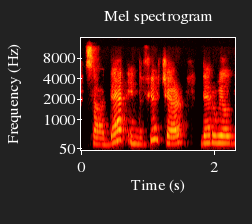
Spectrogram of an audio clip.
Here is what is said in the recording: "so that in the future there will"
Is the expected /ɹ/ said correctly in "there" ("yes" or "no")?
yes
